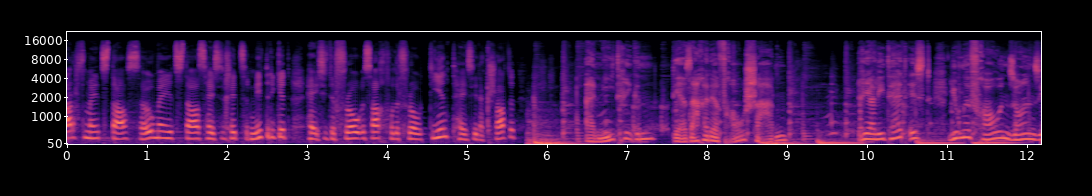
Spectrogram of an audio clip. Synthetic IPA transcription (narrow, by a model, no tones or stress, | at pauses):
ɑɾfməjɛt͡sd̥ɑːsːœwməjɛt͡sd̥ɑːshɛɪsisɪχjɛt͡sɛɾnidɾiɡəthɛɪsidɛɾfɾoʊəsɑχfɔdəɾfɾowtd̥iənthɛɪsinɛkʃɑtət̚ | ʔɛɐniːdʁiɡənd̥eːɐzaχədeːɐfʁ̥a̰ʊʃa̰ːdn̩ | ʁealitʰɛːtʰɪstjʊŋəfʁ̥aʊənzɔlənzi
